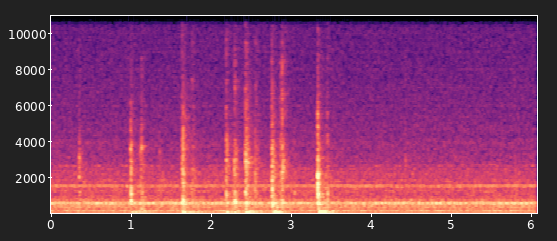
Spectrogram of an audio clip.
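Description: Computer keyboard keystrokes typing a terminal command: about six scattered key clicks in the first half, then only a faint steady hum.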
